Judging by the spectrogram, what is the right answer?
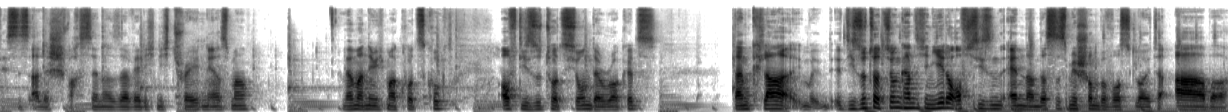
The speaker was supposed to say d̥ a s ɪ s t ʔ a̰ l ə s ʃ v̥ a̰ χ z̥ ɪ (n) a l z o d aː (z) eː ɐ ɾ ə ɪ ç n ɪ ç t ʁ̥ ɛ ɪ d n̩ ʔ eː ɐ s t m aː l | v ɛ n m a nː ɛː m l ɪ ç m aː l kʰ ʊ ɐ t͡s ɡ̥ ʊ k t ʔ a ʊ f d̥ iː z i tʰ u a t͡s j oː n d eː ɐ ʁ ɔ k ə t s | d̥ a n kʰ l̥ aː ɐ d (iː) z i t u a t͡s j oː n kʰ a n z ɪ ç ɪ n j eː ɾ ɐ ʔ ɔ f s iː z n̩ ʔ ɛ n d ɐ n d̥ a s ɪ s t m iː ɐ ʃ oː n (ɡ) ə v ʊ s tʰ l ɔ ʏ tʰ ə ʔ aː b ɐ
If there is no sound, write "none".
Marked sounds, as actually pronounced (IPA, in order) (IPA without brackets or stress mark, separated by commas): n, v, iː, b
